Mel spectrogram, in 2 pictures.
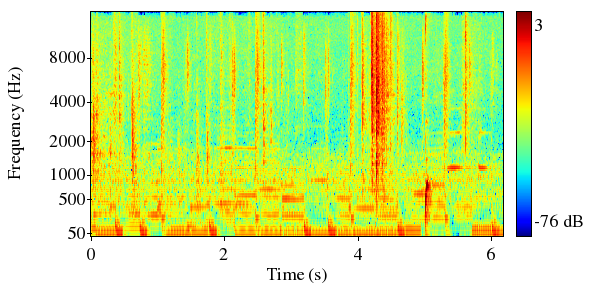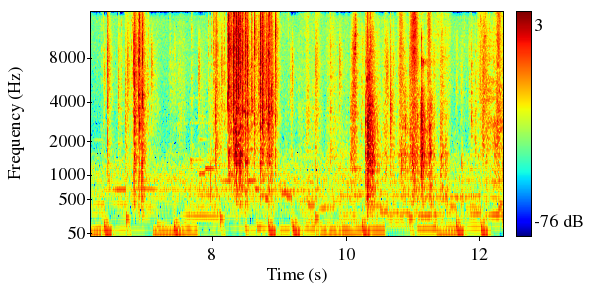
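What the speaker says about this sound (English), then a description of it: "I like shuffling cards that way because that kind of incorporates right side up and reversed cards as well." A Neo Rider antique tarot deck is shuffled by hand, producing irregular soft card slaps and riffles with several louder, sharper bursts of cards striking together, close and without speech.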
